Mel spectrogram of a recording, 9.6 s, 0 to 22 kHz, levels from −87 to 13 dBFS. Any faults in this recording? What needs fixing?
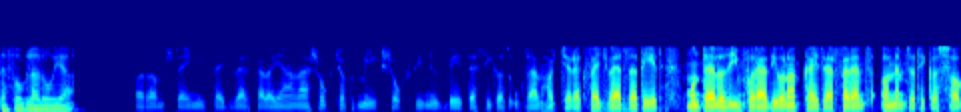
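From 1.46 to 7.31 s, voice and room noise swell together. This is automatic gain rising, adding about 18 dB after the input level dropped by about 18 dB. To prevent it, keep the talker at a steady distance from the microphone, or limit how far and how fast the automatic gain control can climb.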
